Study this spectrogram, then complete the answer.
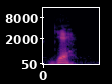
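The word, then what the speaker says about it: ge (γῆ): So, for example, little Greek word, teeny tiny little Greek word, two letters, gamma, eta. You pronounce it ge, ge.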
